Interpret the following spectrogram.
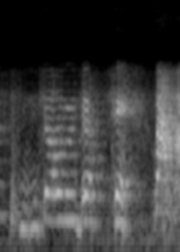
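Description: A young child singing a short sing-song phrase in a few held, level notes.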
